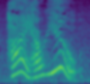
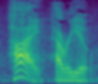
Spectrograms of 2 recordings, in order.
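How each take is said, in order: First: The voice rises at the end. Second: The voice falls at the end. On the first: The speaker is asking a question. "you ask as a question when you go up at the end" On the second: The speaker is telling rather than asking. "If you're a male"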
